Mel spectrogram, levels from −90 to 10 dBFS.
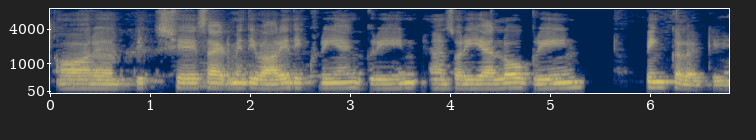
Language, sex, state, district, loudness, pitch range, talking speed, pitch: Hindi, male, Uttar Pradesh, Muzaffarnagar, -15 LUFS, 120-135 Hz, 150 wpm, 130 Hz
